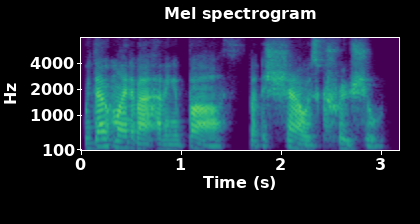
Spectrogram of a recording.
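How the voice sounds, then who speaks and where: Actor as bright-voiced young man, casual. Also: medium pitch, expressive, normal speed, low-quality recording. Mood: casual, friendly. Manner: casual, informal. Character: easygoing young male professional phoning to rent a flat. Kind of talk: acted phone dialogue for a listening test.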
